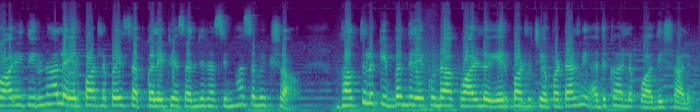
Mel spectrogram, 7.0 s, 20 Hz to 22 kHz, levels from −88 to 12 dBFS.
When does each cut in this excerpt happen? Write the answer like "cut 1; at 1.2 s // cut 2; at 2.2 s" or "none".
none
